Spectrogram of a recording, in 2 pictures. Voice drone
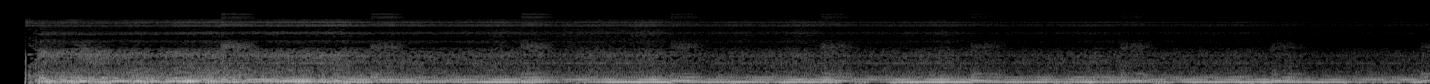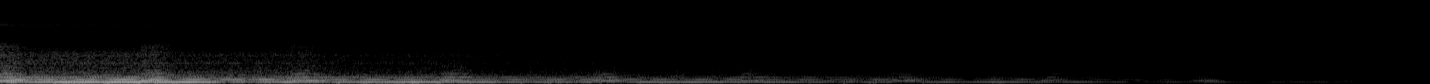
0:00.3 0:07.3, 0:07.9 0:10.2, 0:11.1 0:11.7, 0:12.6 0:13.6, 0:14.2 0:14.7, 0:15.6 0:16.2, 0:17.2 0:17.7

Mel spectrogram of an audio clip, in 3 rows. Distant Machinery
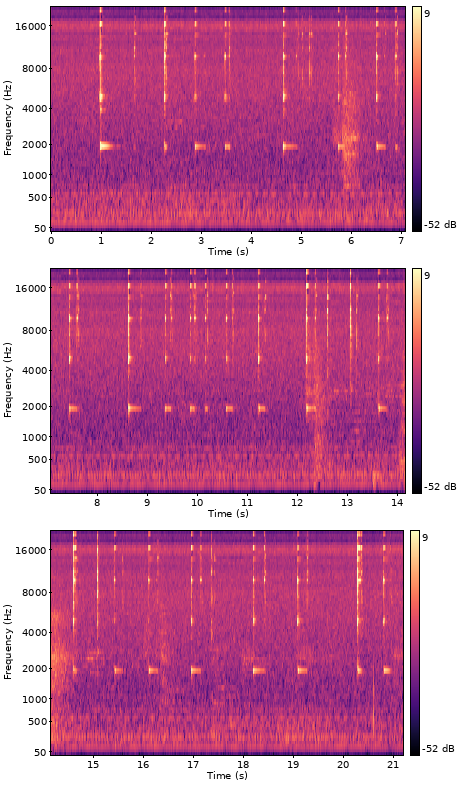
0:04.6 0:07.7

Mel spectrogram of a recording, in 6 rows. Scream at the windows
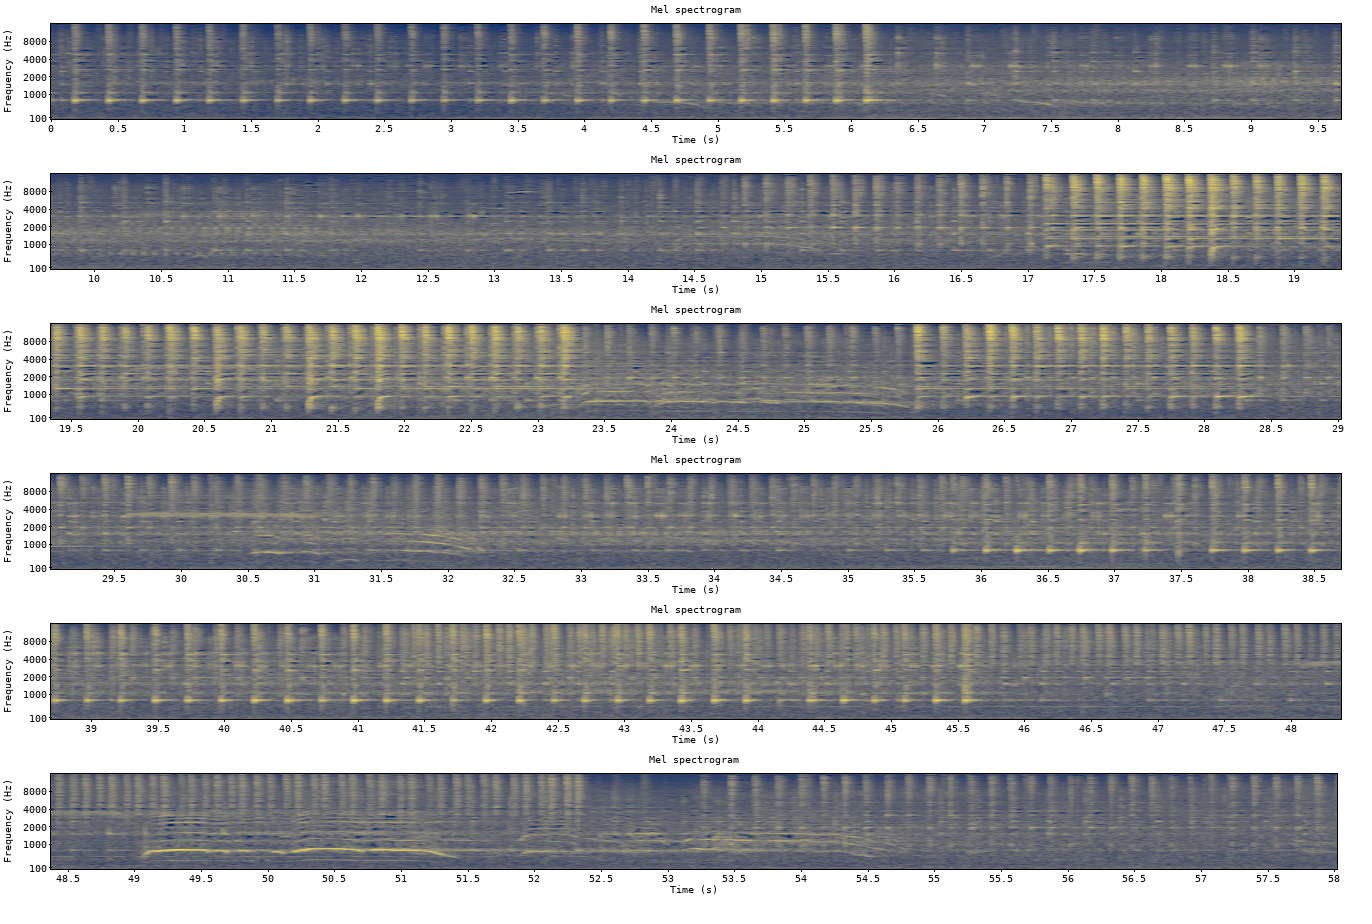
0:49.0 0:54.6

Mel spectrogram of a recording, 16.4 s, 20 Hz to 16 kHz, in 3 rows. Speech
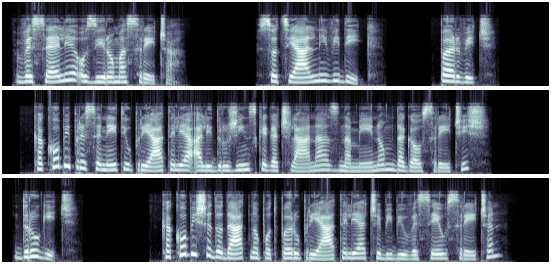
0:00.2 0:01.8, 0:02.6 0:03.8, 0:04.4 0:05.0, 0:05.8 0:10.4, 0:11.1 0:11.8, 0:12.6 0:16.0

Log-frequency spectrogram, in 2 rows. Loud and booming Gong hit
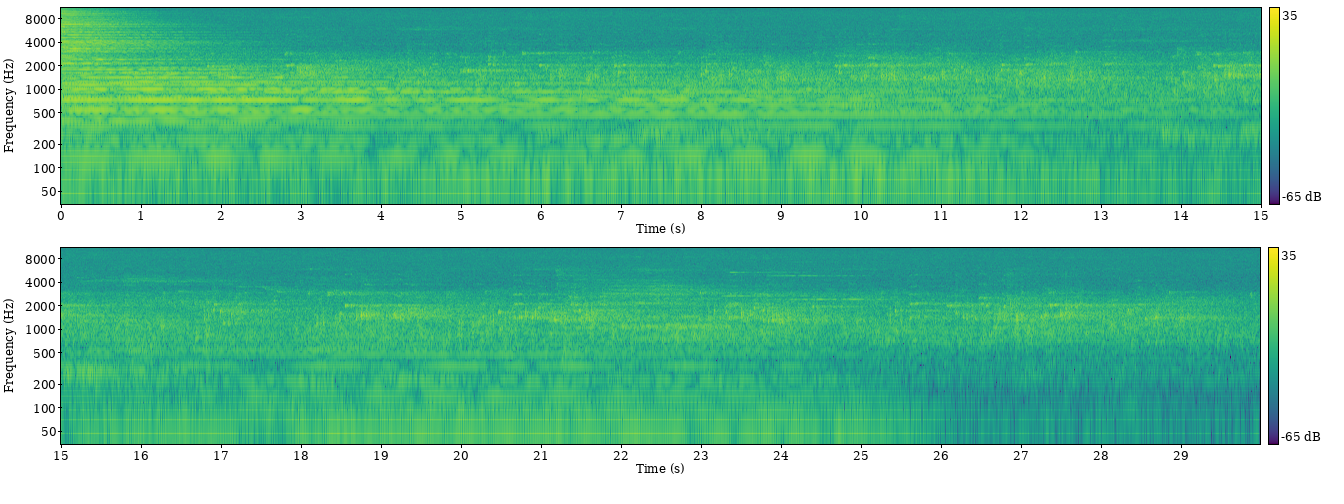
0:00.0 0:08.8

